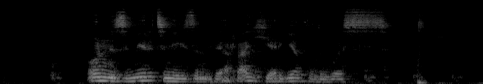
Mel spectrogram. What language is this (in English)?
Kabyle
